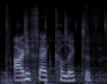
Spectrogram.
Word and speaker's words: Artifact Collective: at de hedder Artifact Collective. Er det også sådan, I vil udtale det?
